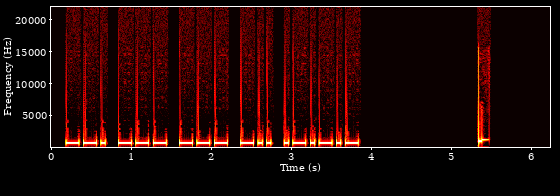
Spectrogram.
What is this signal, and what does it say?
Morse code, heard as a keyed tone, about 22 wpm, 700 Hz. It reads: GOOD.
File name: practice / 22wpm / Sentences with 4-Word Phrases - 22wpm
